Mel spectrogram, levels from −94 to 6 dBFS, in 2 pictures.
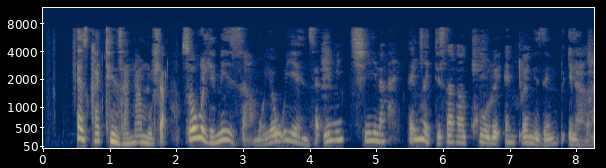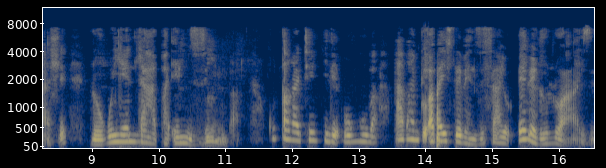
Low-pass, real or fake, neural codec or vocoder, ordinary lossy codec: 7.2 kHz; real; none; AAC, 32 kbps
